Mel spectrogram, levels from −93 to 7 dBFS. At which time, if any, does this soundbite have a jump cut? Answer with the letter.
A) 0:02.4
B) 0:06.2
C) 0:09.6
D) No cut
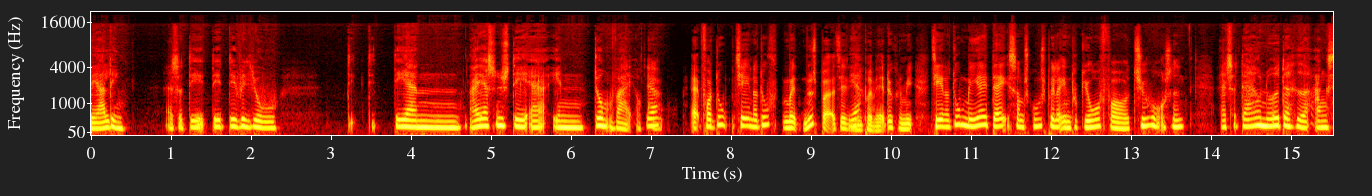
B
